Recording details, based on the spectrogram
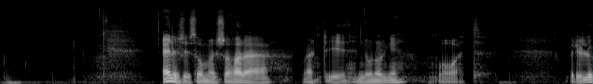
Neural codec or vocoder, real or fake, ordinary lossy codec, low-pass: none; real; none; 14.4 kHz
